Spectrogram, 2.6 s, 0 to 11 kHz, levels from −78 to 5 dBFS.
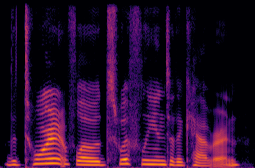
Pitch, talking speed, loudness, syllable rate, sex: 245 Hz, 165 wpm, -18 LUFS, 5.1 syllables/s, female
